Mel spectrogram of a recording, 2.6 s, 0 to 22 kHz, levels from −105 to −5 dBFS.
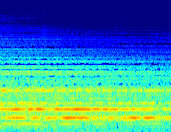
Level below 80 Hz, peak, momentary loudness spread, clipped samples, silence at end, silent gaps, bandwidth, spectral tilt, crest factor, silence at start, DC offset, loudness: -66 dBFS; -22 dBFS; 4 LU; under 0.1%; 0 s; none; 6.8 kHz; -6.5 dB/octave; 12 dB; 0 s; under 0.1%; -33 LUFS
